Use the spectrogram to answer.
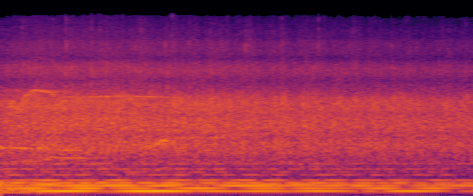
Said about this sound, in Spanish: Adelante un fuerte aplauso al Rey.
